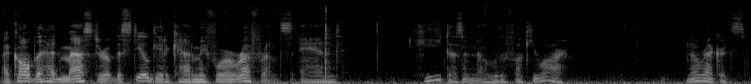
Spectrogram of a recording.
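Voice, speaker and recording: Man playing a low-voiced, smug, commanding boss. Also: animated, a bit bright, slight background noise. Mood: cool, interrogating. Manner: commanding, sardonic, probing, deliberate. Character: demanding, smug corporate boss, a cool calculating lord. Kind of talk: scripted ASMR roleplay acting.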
